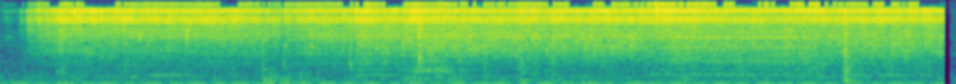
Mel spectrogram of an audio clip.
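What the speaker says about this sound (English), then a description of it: "So I'm just putting them into my strainer here. And I'm gonna give them a good rinse." Canned red kidney beans rinsed in a strainer under a running kitchen tap, with a steady, even rush of water pattering through the beans for the whole stretch and no voices.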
